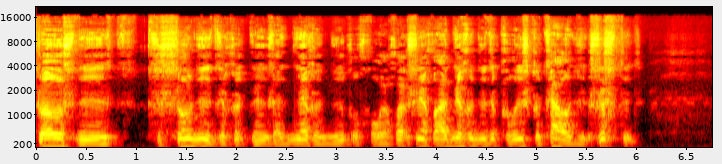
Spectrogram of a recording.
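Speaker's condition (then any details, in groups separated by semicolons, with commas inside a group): Möbius syndrome; incomplete lip closure, certain letters hard to pronounce, not understood by everybody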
